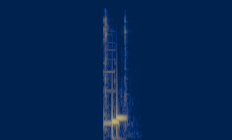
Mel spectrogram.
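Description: A keypad beeps once.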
